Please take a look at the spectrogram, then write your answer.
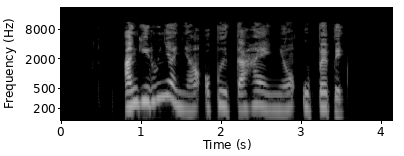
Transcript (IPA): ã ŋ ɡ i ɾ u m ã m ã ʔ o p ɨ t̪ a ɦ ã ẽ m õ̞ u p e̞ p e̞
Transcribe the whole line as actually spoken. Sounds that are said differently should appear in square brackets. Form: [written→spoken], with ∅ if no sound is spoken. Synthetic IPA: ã ŋ ɡ i ɾ u [m→ɲ] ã [m→ɲ] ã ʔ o p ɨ t̪ a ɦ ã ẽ [m→ɲ] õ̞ u p e̞ p e̞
